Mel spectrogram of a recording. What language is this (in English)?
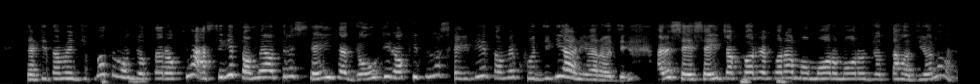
Odia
